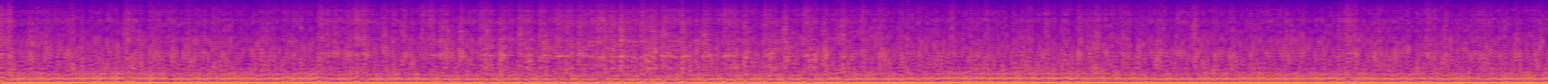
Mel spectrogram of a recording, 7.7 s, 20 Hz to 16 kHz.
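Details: Monte Carlo after cylinder head replacement with Teflon valve seals for high-lift cam, running on open headers: loud, deep, steady rumble with even beat, no knocks or misses; normal V8 idle.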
